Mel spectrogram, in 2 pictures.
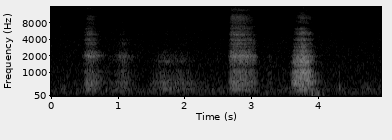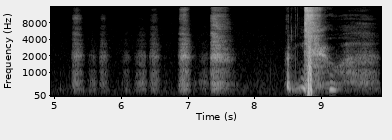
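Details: Female sneezing uncovered after trying to hold the sneezes back: several short, breathy suppressed catches, then one loud, explosive sneeze.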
